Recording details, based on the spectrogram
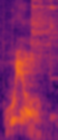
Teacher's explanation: o l ele é prolongado na pronúncia Ou seja você pronuncia Will uma característica muito interessante do tempo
